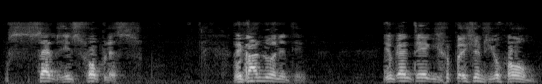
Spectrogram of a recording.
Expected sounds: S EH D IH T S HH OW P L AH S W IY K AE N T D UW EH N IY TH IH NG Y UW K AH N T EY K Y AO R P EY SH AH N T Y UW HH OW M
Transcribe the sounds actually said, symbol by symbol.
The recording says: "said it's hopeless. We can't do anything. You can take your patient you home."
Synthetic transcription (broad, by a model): S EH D IH T S HH OW P L AH S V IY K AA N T D UW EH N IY T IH NG Y UW K AH N T EY K Y AO R P EY SH AH N T Y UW HH OW M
